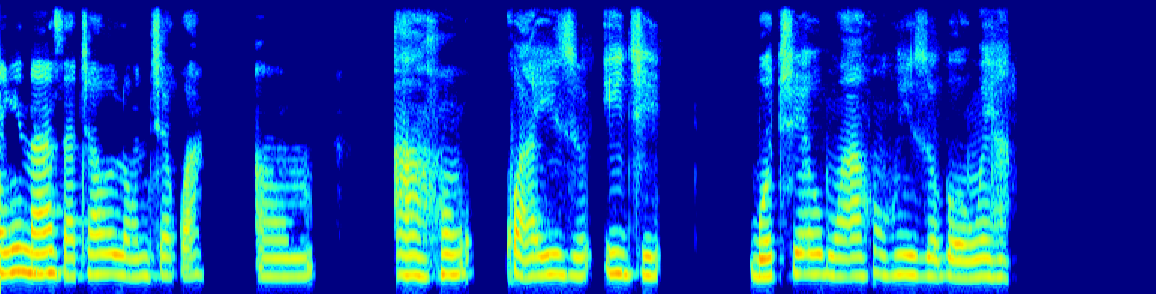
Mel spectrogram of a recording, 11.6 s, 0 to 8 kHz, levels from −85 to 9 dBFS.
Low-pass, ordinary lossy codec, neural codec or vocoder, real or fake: 7.2 kHz; none; none; real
